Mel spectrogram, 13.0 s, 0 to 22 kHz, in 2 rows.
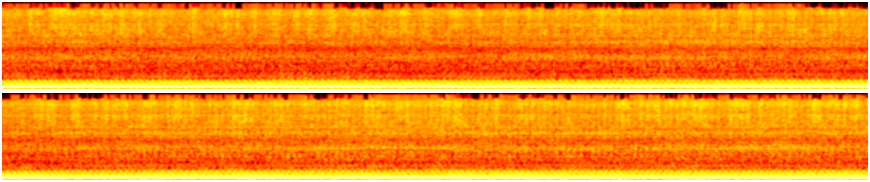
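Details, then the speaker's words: Freshly built Ford 302 Cleveland V8 with Holley Sniper and new electronic distributor, first start, fast idle for cam break-in (~10–15 min), timing around 31°: steady, deep, smooth drone, no ticking or rattles; cam and valvetrain sound healthy, normal high idle. "I'm happy with that. Cam is running, engine sounds sweet. You beauty."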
